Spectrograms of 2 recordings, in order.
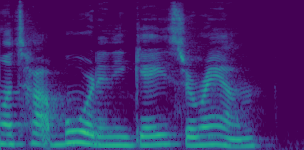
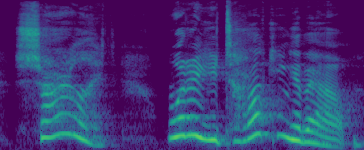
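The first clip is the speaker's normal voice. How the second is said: high, loud pleading alarm; alarmed cry; 9 semitones higher, 8 dB louder than usual. Acted. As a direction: cry out her name in shock. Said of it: "he cried".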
